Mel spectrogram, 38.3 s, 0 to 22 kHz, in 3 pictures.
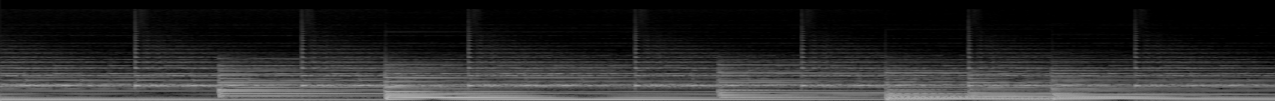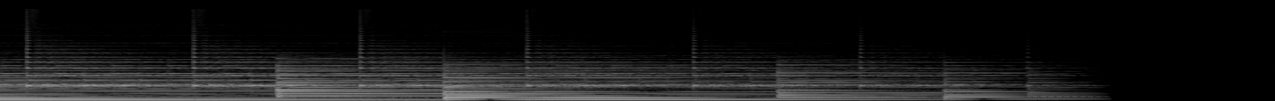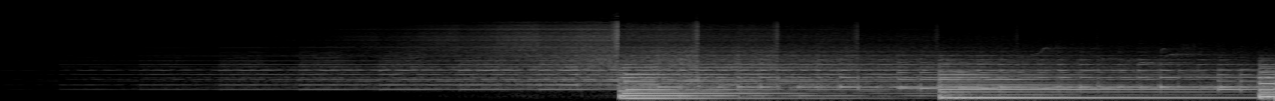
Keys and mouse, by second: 0.5 x, 1.4 shift+drag, 2.4 click, 3.0-5.9 typing, 3.2 Tab, 4.7 shift+click, 6.8 shift+drag, 7.6 shift+click, 8.3-9.4 shift+drag, 9.5 b, 10.7-12.4 shift+drag, 12.5 b, 13.6-14.8 shift+drag, 15.0 b, 15.9-17.2 shift+drag, 17.3 b, 18.3 shift+click, 19.3 b, 20.2 shift+click, 21.1 b, 22.0-23.4 shift+drag, 23.6 z, 24.0 Tab, 24.3 a, 24.6 ctrl+s, 24.8-28.2 drag, 28.4 ctrl+s, 31.4 KP_3, 32.0 z, 32.6-33.5 shift+drag, 33.8 z, 34.5-35.5 shift+drag, 35.6 ctrl+s, 36.1-36.8 shift+drag, 37.1-38.0 shift+drag.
